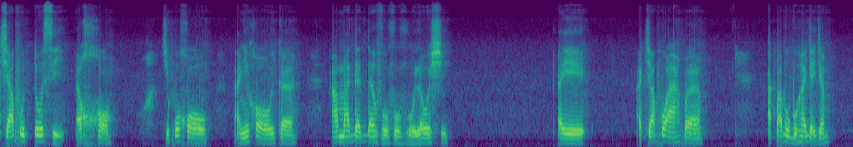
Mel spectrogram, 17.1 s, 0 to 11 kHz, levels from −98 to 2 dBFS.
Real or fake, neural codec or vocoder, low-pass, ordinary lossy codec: fake; vocoder, 48 kHz, 128 mel bands, Vocos; 9.9 kHz; Opus, 24 kbps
